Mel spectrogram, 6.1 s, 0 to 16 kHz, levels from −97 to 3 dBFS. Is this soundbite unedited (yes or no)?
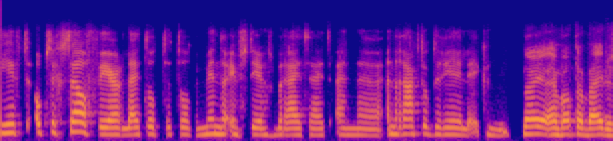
no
